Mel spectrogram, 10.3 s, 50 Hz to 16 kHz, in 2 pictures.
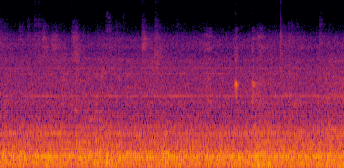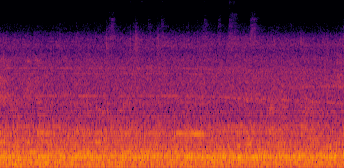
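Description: Steady running rumble and hum inside a moving CPTM Line 13 electric commuter train.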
